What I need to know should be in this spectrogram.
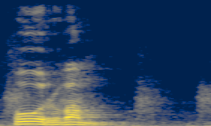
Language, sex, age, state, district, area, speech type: Sanskrit, male, 30-45, Karnataka, Dakshina Kannada, rural, read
